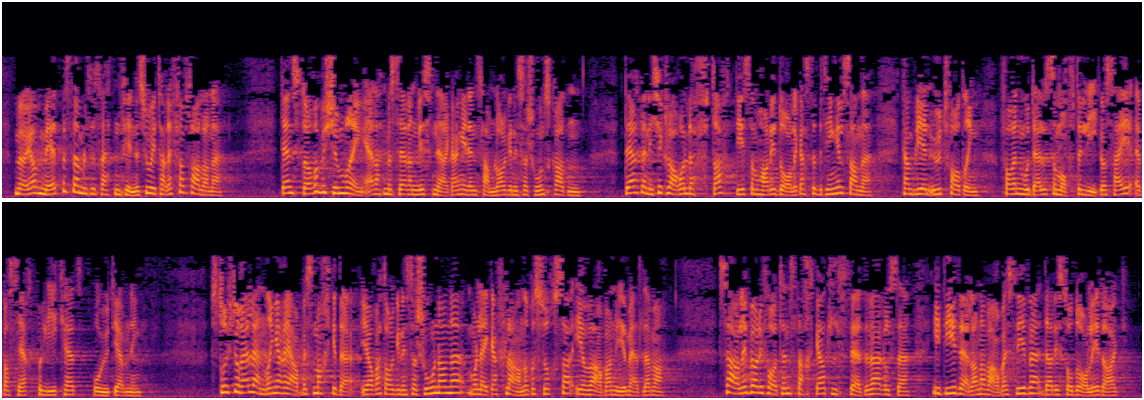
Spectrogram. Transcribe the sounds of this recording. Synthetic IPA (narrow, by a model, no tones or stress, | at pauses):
mœʏəɑʋmeːd̪̚bəst̪ɛməlsəsʁɛt̪ːn̩fɪnːəsjʊɪt̪ʰɑʁɪfɑːʋt̪ʰɑːlɑnə | d̪̥ɛæɛɪnst̪œʁːəbəçʏmʁɪŋʔɛ̰nɑt̪mɛseːʁɛnʋɪsneːʁɡɑŋɪd̪ɛnsɑmləɔʁɡɑnɪsɑʂuːnsɡʁɑːd̪n̩ | d̪̥ɛːɑt̪̚d̪ɛnɪçːəkʰlɑːʁəʁɔlœft̪ɑd̪̥ɪsɔmɦɑʁd̪ɪd̪oːʁlɪɡɑst̪əbət̪ʰɪŋːəlsɑnə | kʰɑnbliːɛɪnʉːt̪fɔʁd̪ʁɪŋfɔʁɛɪnmʊd̪ɛlːsɔmɔft̪əliːkəɔsæɪʔæbɑseːʁt̪̚pʰɔliːkheːt̪ɔːʉːt̪ʰjɛʋnɪŋ | st̪ʁʉk̚t̪ʉʁɛlːəɛnd̪ʁɪŋəʁiɑʁbæɪd̪smɑʁkəd̪əjøːʁɑt̪ɔʁɡɑnɪsɑʂuːnɑʁnəmɔːlɛɡːɑflæːʁnəʁɛsʉʁsɑʁʔɪɔʋæʁʋɑnyːəmeːd̪lɛmːəʁ | sæːʁlɪbøːɾd̪ɪfoːt̪ʰəɛɪnst̪æʁkɑʁət̪ʰɪlst̪eːd̪əʋæːʁəlsəɪd̪ɪd̪eːləʁnəɑʋɑʁbæɪsliːʋəd̪æːʁd̪ɪst̪oːd̪oːʁlɪɪd̪ɑːɡ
